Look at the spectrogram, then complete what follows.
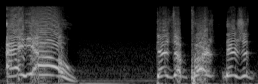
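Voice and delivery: very high, loud shout; alarmed yell. Real, not acted. Gamer spotting someone and yelling in alarm.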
